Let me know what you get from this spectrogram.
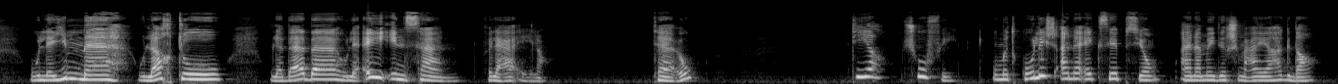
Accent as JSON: {"language": "Arabic", "country": "Algeria", "said": "العيانة اللي عندنا في الجزائر"}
